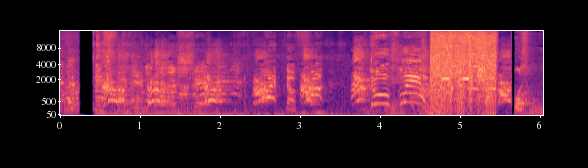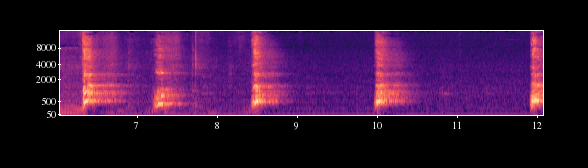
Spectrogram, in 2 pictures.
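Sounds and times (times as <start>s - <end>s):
dog barking: 0.4s - 3.9s, 5.5s - 7.8s, 8.4s - 9.0s, 10.0s - 11.0s.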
